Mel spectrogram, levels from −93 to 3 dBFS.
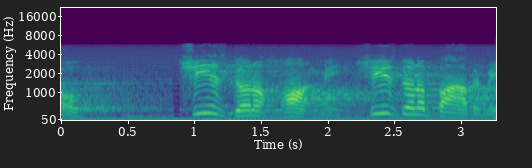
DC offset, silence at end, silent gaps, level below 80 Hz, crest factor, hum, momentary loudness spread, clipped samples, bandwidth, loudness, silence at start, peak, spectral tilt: under 0.1%; 0 s; none; -46 dBFS; 18 dB; none; 14 LU; under 0.1%; 6 kHz; -23 LUFS; 0 s; -6 dBFS; -7 dB/octave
